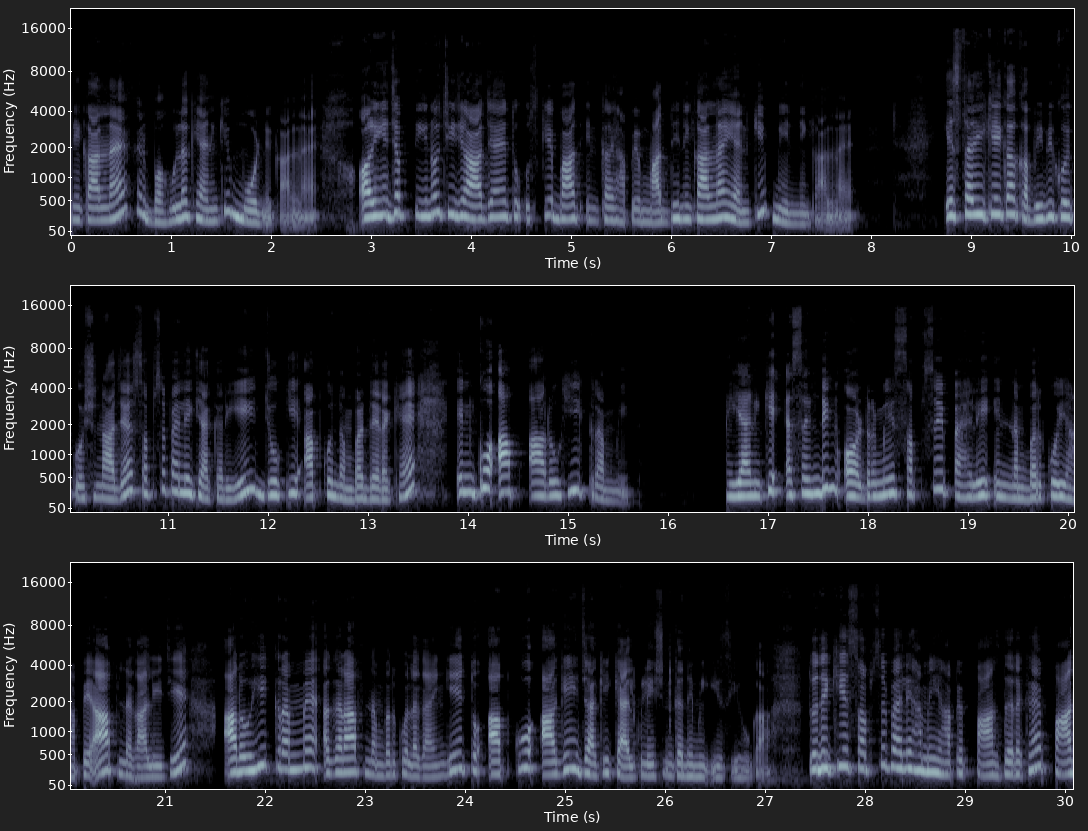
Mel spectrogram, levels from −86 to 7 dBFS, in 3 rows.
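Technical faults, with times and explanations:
Nothing stood out on listening to this recording.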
